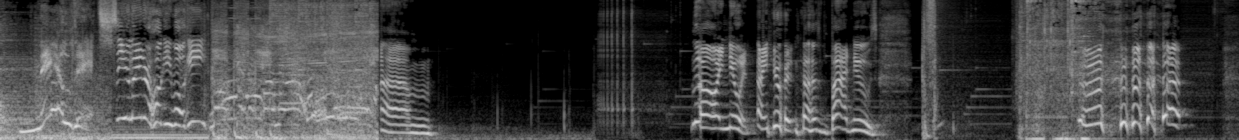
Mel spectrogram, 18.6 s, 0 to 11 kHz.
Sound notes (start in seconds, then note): 4.2 screaming in the back; 16.2 whining in fear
